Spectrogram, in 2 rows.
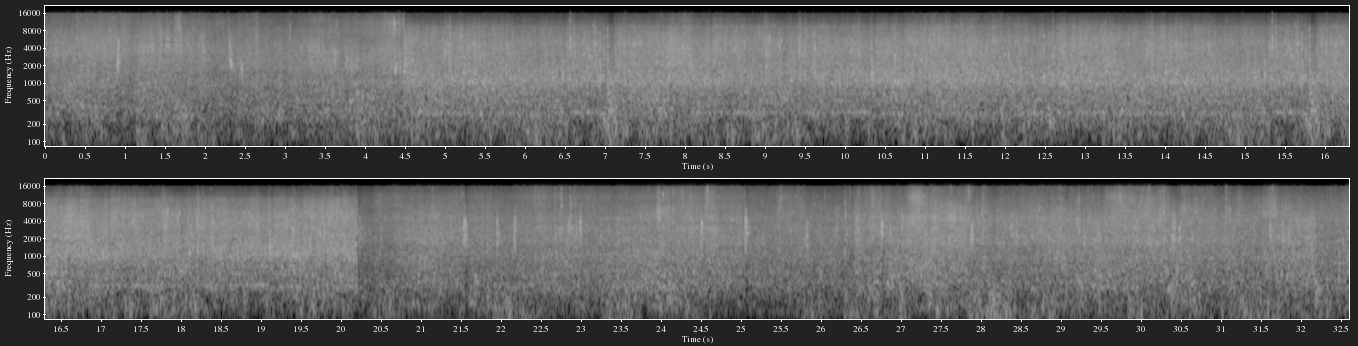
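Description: Water rushing and splashing along the hulls of a Telstar 28 trimaran sailing at speed, with wind buffeting the microphone. The sound changes abruptly about two-thirds of the way through.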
